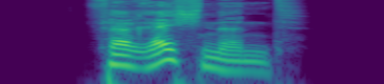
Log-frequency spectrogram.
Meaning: present participle of verrechnen
- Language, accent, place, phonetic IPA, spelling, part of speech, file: German, Germany, Berlin, [fɛɐ̯ˈʁɛçnənt], verrechnend, verb, De-verrechnend.ogg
